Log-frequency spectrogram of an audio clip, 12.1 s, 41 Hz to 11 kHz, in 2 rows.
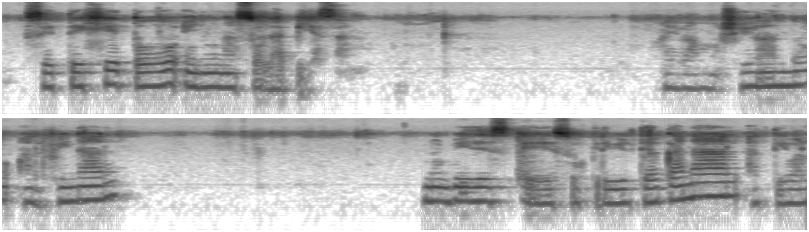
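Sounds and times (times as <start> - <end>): faint high-pitched hiss: 0.0 - 12.0.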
